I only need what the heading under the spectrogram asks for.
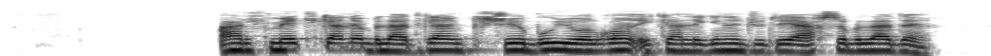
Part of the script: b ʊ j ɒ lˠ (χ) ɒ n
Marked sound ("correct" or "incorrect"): incorrect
